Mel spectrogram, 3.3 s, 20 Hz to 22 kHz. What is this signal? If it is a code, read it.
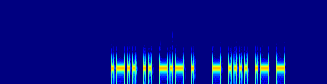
Morse code, heard as a keyed tone, about 44 wpm, 700 Hz. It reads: LIKE THAT
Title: Sets of 2 Words 45wpm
